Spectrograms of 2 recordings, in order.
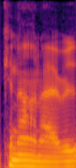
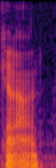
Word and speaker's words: Kenan: can even remember life, and then Kenan obviously being my name pronounced in Turkish, spelt the same name or same way as Kenan. So I get it, like, you know, people that speak English that are, you know, not Right. Turkish. Really, it's not even being Turkish. Really, it's being speaking any language in the world. Like Spanish, it's pronounced Kenan, Right.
